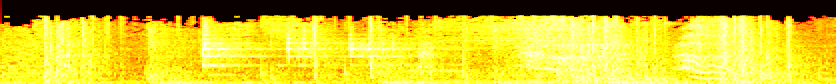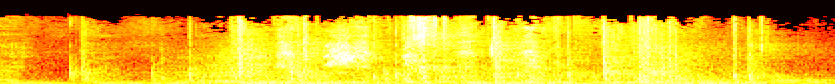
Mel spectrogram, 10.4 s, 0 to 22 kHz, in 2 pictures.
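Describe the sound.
Heavy thuds and slams from a fight scene in a 2008 science-fiction film, where a soldier is thrown to the floor again and again; several dull impacts land within a dense, loud mix with vocal sounds.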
